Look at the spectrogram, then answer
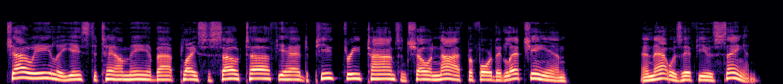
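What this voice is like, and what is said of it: Deep put-on Texas accent. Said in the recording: “affected a deep, deep Texas accent”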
